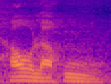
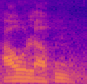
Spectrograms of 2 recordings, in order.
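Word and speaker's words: حَوْلَهُ: Cara membacanya dipanjangkan sampai 1 alif saja, ya, atau seperti panjang mat tabi'i haulahu. Tapi kalau berhenti, ya, dibaca mati haulah. Tapi kalau dibaca bersambung haulahu.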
